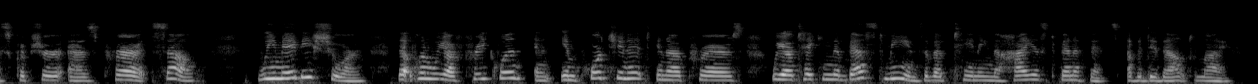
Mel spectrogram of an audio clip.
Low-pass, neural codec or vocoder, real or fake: 7.2 kHz; none; real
